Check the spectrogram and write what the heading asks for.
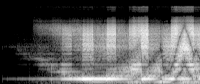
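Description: Song intro fading in from silence: effect-processed, distorted electric guitar over a steady beat, with a sweeping effect that rises and falls near the end.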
